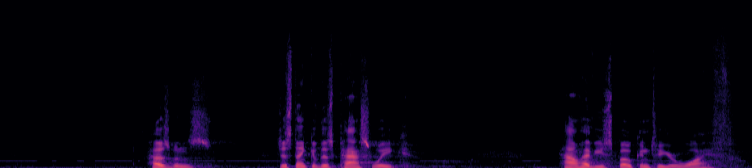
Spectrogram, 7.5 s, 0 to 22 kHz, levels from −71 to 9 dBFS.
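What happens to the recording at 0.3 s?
A faint whine-like buzz sits under the speech at 0.3 s, pulsing at around 1 kHz and roughly 40 dB below the voice. It runs through the whole clip. This is computer activity noise: processor or graphics load shifting the shared ground of the audio circuit.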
